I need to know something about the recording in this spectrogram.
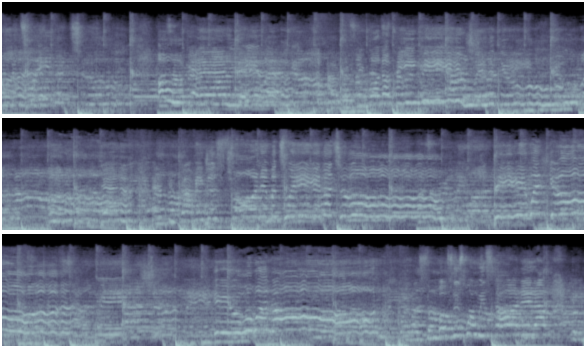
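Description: A woman singing an R&B song live into a microphone over backing music with a steady low beat.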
